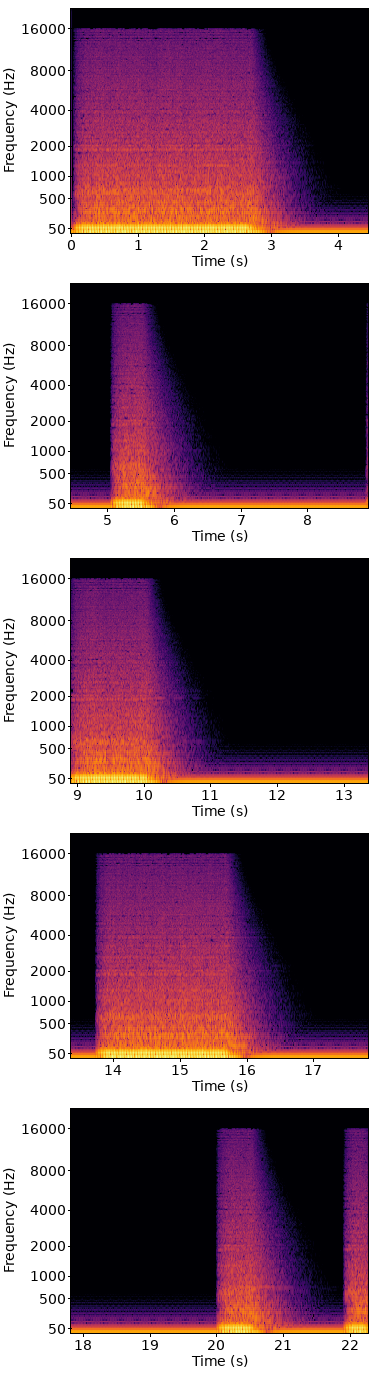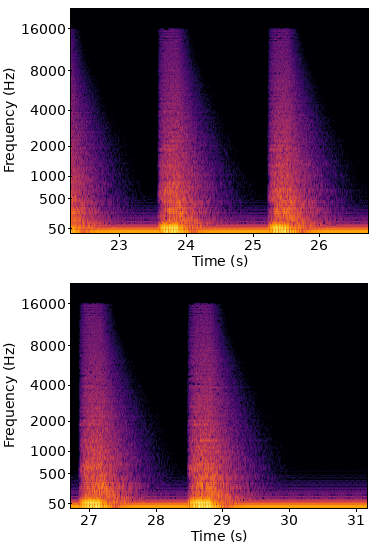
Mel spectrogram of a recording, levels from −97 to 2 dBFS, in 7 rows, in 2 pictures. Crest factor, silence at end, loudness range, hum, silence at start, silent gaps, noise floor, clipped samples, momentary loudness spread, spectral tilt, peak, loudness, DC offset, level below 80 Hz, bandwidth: 14 dB; 0 s; 9 LU; none; 0 s; none; -65 dBFS; under 0.1%; 20 LU; -7 dB/octave; -2 dBFS; -17 LUFS; under 0.1%; -16 dBFS; 8.6 kHz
